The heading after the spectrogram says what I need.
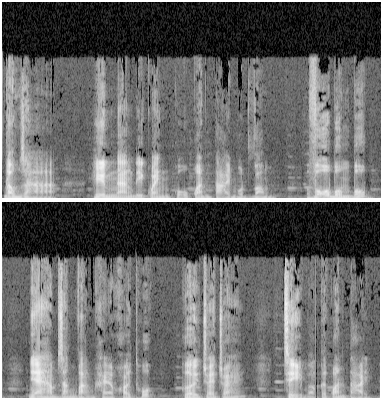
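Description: A man narrating a comic folk tale in a lively, colloquial way. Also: on the low side, a little slow, soft background music. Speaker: storyteller.

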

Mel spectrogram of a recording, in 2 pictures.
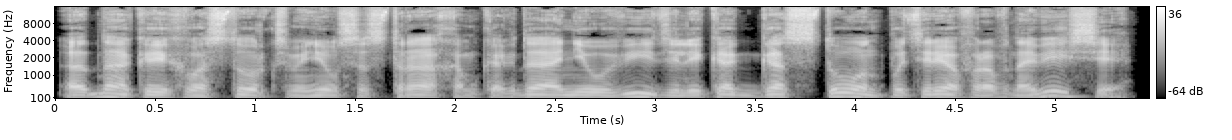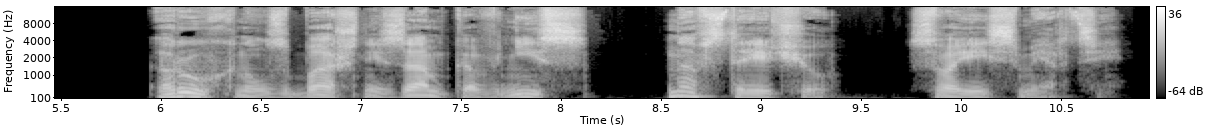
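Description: Выразительный мужской голос чтеца аудиокниги, неторопливо разворачивающий сказочный сюжет. Звук близкий, сухой, студийный. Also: male voice, on the low side, a little slow, no echo. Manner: выразительное, театральное повествование. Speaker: чтец аудиокниги. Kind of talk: художественное чтение сказки.

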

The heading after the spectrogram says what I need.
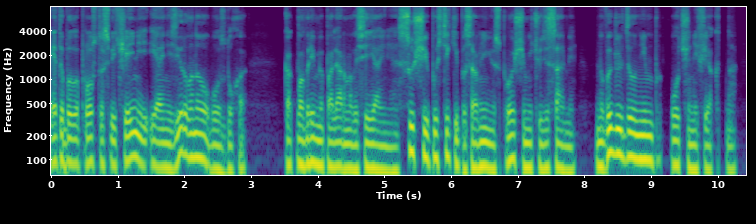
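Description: Narrating a novel for an audiobook, a man with a deep, warm, slightly rough voice reads from a script. All the characters' lines come in his own voice with little variation, and he slows for solemn quotations. The sound is dry and studio quality.

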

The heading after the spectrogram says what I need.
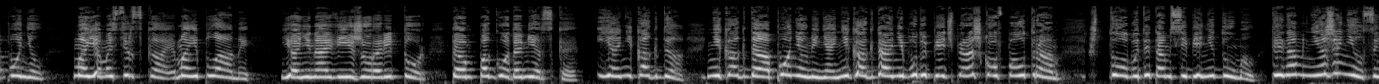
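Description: A woman reader voicing a fiery young heroine who yells shrilly at her ex-husband. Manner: shrill, explosive yelling and sharp retorts. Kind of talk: audiobook character voice.

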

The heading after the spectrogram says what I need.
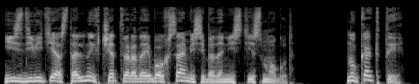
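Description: A man voicing a grumpy, sharp-tongued woman healer who scolds and snaps in a raised voice. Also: medium pitch, animated, fast talker, dry recording, studio quality, voice pushed up, close to an everyday voice. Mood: grumbling.

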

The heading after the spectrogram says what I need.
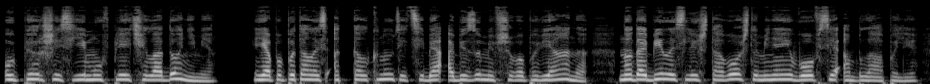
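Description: Female audiobook reader, first-person romance, mid-pitched, expressive, dry studio sound. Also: moderate pace, no room sound. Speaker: audiobook narrator.

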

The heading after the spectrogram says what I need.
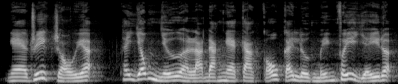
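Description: A woman's voice: on the low side, brisk, natural voice. A woman voicing a boisterous, teasing drunken old village man. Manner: joking, protesting.

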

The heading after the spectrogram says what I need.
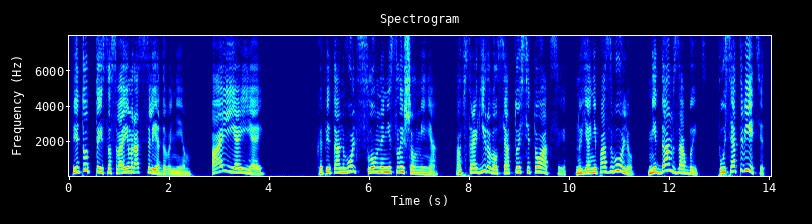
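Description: A woman's voice: a little high, sing-song, measured pace, no room sound, clean studio sound. A woman reading a first-person audiobook with a tense, emotional delivery. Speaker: audiobook narrator.

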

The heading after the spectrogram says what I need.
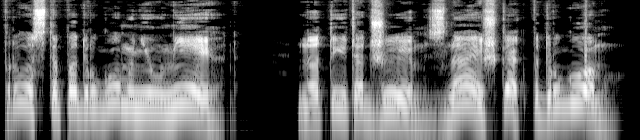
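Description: A man's voice: high-pitched, very animated, measured pace, warm tone, husky, no echo, clean studio sound, voice pushed up, exaggerated voice. A man voicing an eerie, friendly dead brother who talks in a coaxing, lazily smiling way.

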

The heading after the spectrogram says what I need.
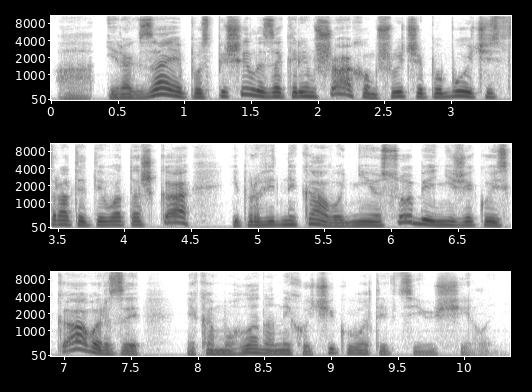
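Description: Husky, expressive male audiobook narrator. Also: mid-range voice, fairly quick, few pauses, no room sound. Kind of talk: scripted narration.

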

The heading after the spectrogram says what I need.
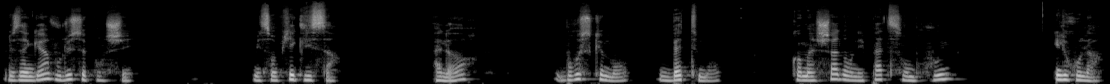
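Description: A woman narrating a classic novel as an audiobook reader, measured and expressive in short phrases. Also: mid-range voice, breathy edge. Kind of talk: scripted literary narration.

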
